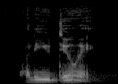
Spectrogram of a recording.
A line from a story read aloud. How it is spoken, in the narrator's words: he whispered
